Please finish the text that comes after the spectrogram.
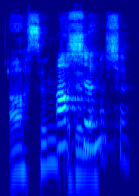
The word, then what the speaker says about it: Assen: You have a group in, I don't know how you pronounce it. It looks like Assen. Assen. Okay. Pretty good, Olly. Yeah, that's it.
